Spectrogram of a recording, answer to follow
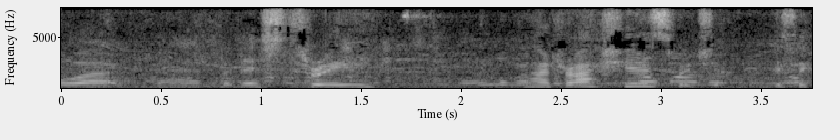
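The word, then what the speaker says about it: madrasahs: Don't if you can see that awesome sort of like phoenixes on the tile work there, but there's three madrashes, which is the correct pronunciation for old schools or colleges.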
